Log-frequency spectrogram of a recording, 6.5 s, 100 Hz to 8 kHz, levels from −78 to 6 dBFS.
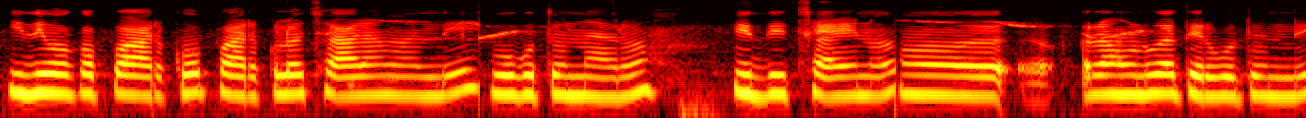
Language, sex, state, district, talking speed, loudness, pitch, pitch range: Telugu, female, Andhra Pradesh, Srikakulam, 120 wpm, -17 LUFS, 245 Hz, 235-255 Hz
